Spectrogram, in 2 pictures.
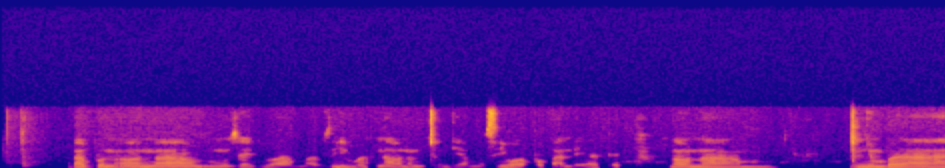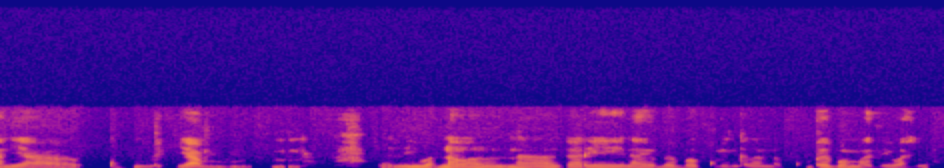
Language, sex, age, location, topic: Swahili, male, 18-24, Nakuru, agriculture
